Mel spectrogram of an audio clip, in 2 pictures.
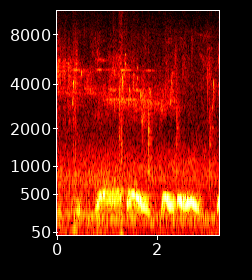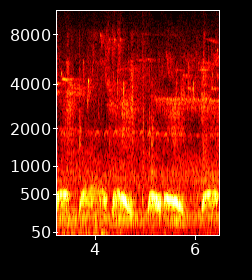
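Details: British garden birds: a dove or pigeon coos steadily in low, soft, evenly spaced notes, about twenty phrases a minute, with thin chirps and twitters of small birds behind.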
